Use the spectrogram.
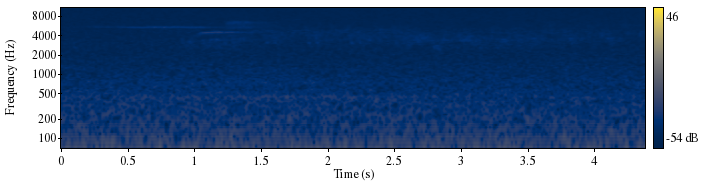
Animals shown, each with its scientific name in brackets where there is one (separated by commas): Ovenbird (Seiurus aurocapilla), Black-throated Green Warbler (Setophaga virens)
